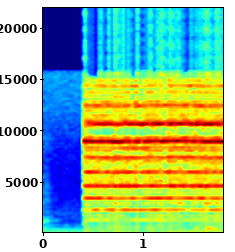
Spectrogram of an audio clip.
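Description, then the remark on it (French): A loud electric school bell, the ordinary bell of the Saint-Joseph school group in Dijon, France, starts abruptly and rings continuously, a harsh, metallic, high-pitched clatter that holds steady without pause, with no voices over it. “Et la direction de l'établissement a eu l'amusante idée de changer la sonnerie ordinaire de...”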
